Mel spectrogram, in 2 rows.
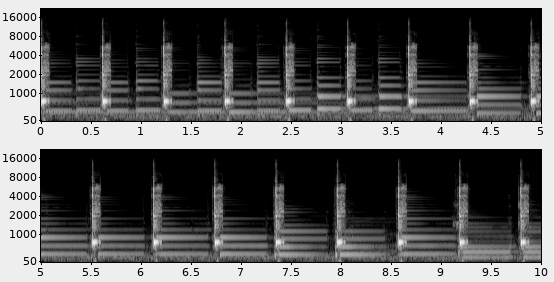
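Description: Classical nylon-string guitar playing a single-note melody, the first guitar part of a quartet piece in D, with notes moving step by step and held between beats. A loud, sharp metronome click keeps time about every 0.6 s throughout.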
